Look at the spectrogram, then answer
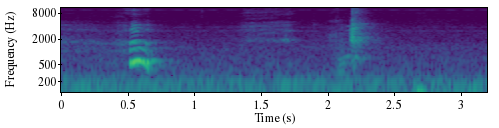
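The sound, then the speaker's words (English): A brief sneeze: a short voiced catch of breath, a faint pause, then a sharp hissing burst of air, with no talking around it. “No, I gotta sneeze now.”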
